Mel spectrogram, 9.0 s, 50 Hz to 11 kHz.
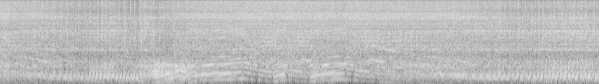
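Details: Stihl MS271 chainsaw test run after replacing a badly worn, grooved clutch drum, recorded in the rain. It holds a loud, high, steady scream, drops and climbs back cleanly with no rattle or stumble; running healthy.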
